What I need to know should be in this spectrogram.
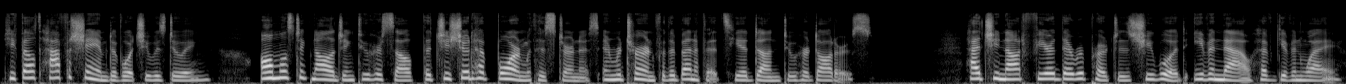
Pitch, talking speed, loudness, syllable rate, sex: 220 Hz, 200 wpm, -19 LUFS, 5.3 syllables/s, female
